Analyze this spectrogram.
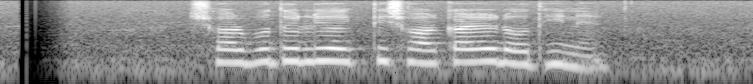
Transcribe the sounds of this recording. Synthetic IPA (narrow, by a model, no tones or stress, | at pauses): ʃɔɾbod̪olioek̚ʈiʃɔɾkaɾeɾod̪ʱine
